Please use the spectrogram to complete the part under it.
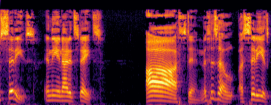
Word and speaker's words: Austin: And notice again the contrast in the syllable stress. Austin, strong, weak.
